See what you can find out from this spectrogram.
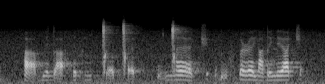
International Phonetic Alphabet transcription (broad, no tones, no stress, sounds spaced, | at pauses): a̰ b e d a̰ h e f ʎ ʊ ɡ͡ǀ ɛ̰ ǀ ɛ̰ kː ṵ ŋ͡ǀ ɛ t͡ʃ | ɗ ṵ f ɠ ɐ ɭ ɛ j a d ɛ lʲ a t͡ʃ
